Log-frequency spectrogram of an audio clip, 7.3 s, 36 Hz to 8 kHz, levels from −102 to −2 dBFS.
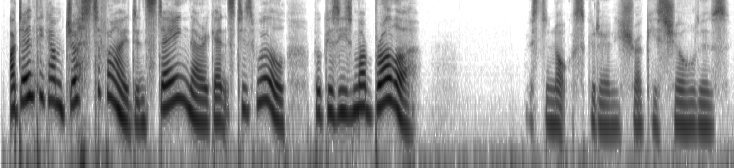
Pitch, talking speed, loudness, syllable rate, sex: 210 Hz, 195 wpm, -18 LUFS, 5.7 syllables/s, female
